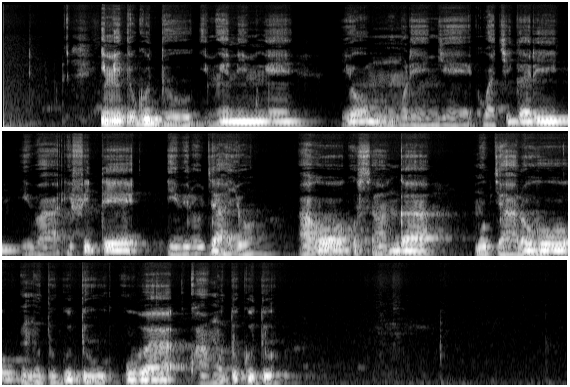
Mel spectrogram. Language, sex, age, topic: Kinyarwanda, female, 18-24, government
